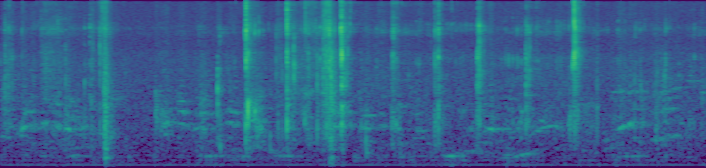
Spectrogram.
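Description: Faint chewing of a mouthful of egg roll, with scattered wet mouth clicks and smacks.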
